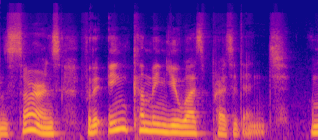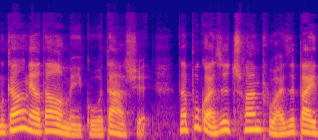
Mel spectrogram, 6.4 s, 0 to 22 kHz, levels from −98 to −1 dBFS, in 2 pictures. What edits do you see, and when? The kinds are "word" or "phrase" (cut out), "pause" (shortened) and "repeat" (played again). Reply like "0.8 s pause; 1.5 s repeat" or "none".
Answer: none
